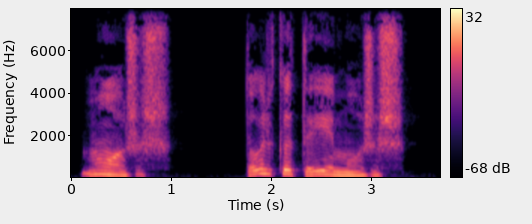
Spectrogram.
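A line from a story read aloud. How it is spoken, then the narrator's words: Quiet snort. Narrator (Russian): тихо хмыкнула королева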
